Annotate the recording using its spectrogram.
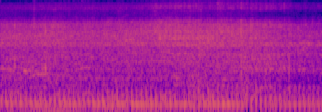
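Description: A small engine idling steadily, a fast, even low pulsing.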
